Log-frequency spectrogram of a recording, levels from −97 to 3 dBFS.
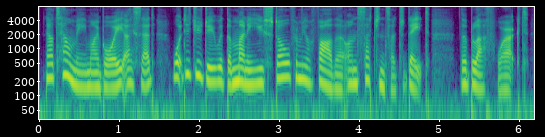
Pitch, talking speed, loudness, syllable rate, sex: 190 Hz, 270 wpm, -17 LUFS, 6.1 syllables/s, female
